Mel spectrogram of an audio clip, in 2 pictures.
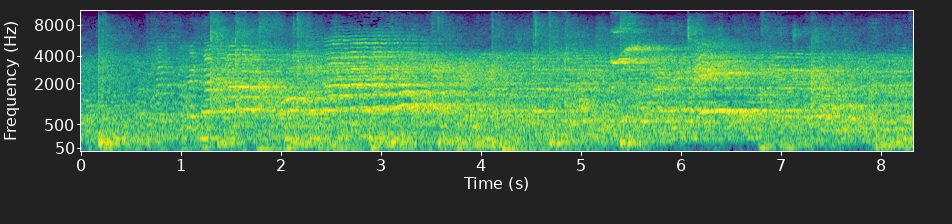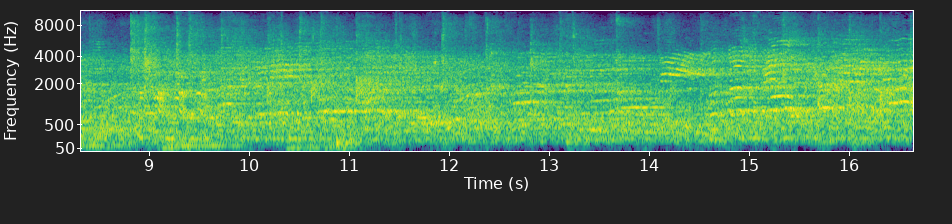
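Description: Voices call out and cheer in a large echoing hall.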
